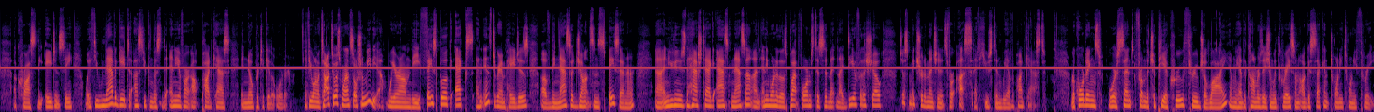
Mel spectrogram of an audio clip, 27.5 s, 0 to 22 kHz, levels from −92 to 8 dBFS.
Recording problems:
high-pitched whine; loud; throughout; 2 kHz, 8 dB below the speech

